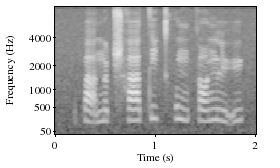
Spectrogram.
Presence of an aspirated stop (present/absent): present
